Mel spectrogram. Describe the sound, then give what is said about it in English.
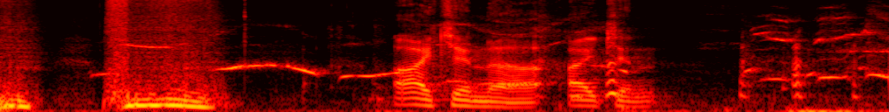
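A breathy, airy blow gives way to a thin, wavering whistle tone, a voice imitating someone struggling to whistle, followed by laughing and animated vocal sounds. “He tucked his book under his arm and he walked away, trying to whistle.”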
